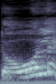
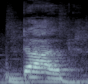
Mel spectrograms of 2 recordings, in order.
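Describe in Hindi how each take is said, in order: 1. स्वर गोल 'oh' ध्वनि है। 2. स्वर खुला 'ah' ध्वनि है। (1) "ये डोल नहीं" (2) "बल्कि ये है डाल"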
